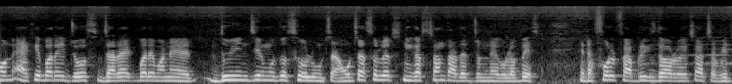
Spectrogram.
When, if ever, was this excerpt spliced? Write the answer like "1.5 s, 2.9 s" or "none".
none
